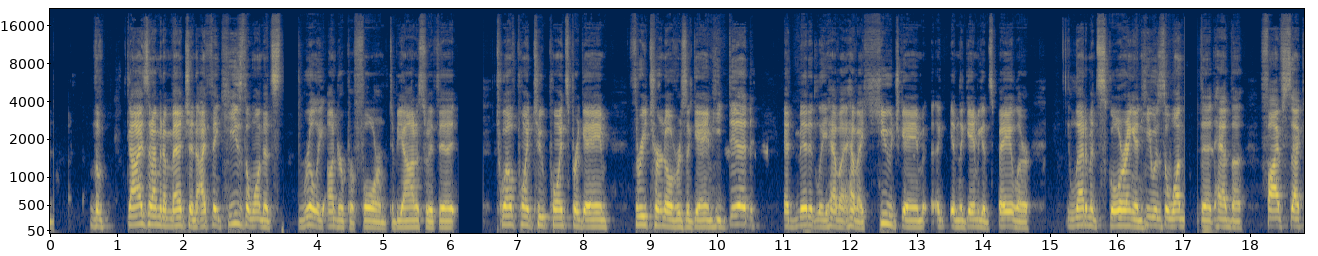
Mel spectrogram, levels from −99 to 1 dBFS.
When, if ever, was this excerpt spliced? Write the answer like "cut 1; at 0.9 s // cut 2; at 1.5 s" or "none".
none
